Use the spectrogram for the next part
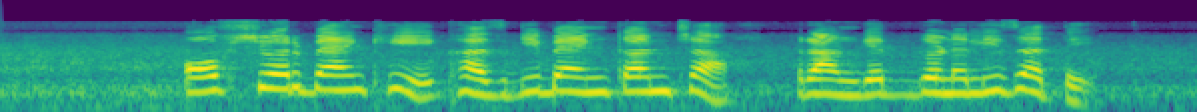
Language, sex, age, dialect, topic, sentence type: Marathi, female, 36-40, Standard Marathi, banking, statement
